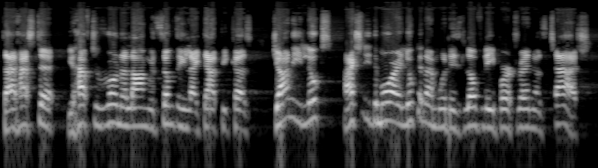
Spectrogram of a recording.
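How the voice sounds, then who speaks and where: A man's voice: high-pitched, steady tone, a little fast, few pauses, pushed and bright, rough recording. A man hosting an interview, asking rambling, playful questions in a casual way. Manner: rambling, jokey questions with restarts. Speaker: podcast host, interviewer.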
